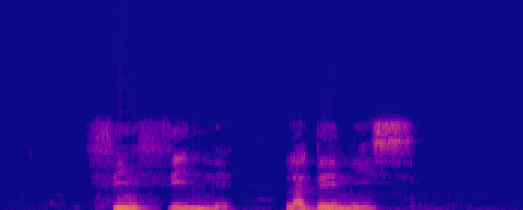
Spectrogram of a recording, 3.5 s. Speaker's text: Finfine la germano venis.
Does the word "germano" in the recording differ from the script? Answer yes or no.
yes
